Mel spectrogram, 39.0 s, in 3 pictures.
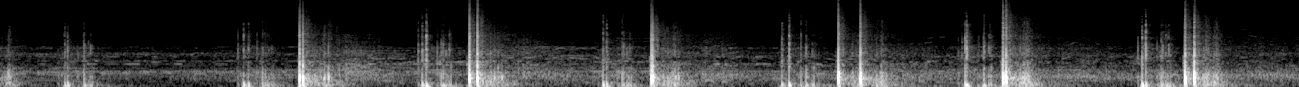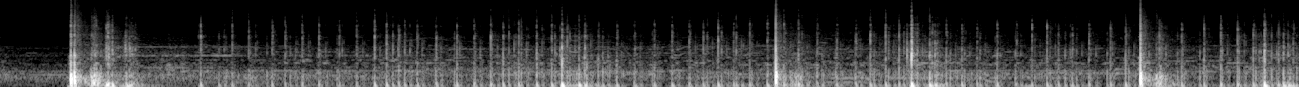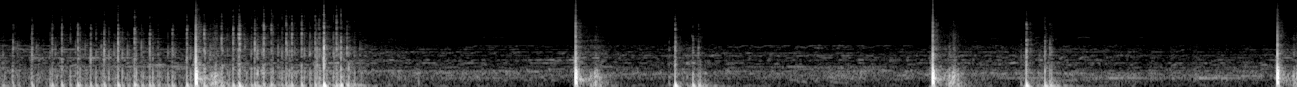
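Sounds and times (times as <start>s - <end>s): fireworks crackling: 0.0s - 1.1s, 2.4s - 12.8s, 13.7s - 30.0s, 31.7s - 33.2s, 35.3s - 36.8s
firework bangs: 2.4s - 5.4s, 6.0s - 10.7s, 11.4s - 12.5s, 13.7s - 29.8s, 31.7s - 32.1s.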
